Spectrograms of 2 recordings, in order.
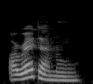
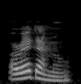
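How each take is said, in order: The two takes are said the same way.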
